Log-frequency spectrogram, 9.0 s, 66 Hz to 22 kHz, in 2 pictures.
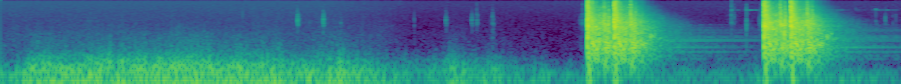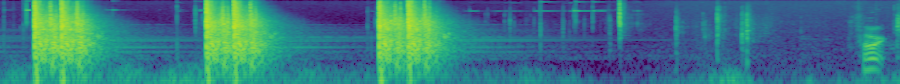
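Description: Five sharp handgun shots crack in a quick, evenly spaced string at an outdoor range, fired at a 21-yard target, each loud and close with brief decay, after a stretch of low wind rumble.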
